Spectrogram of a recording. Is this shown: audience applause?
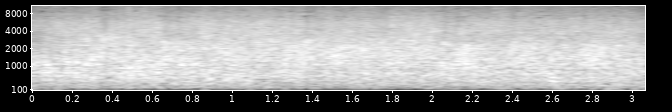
yes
